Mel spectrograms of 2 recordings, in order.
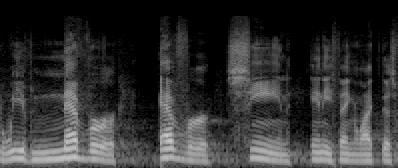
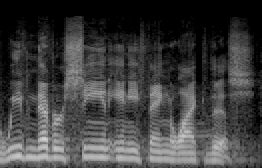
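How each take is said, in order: First: "never" slow and drawn out, then "ever" leaned on; stress on never. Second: Said in the usual way. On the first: Retold or imitated. Synagogue crowd marvels at Jesus, slow stress on "never, ever". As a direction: stretch "We've never, ever" in slow awe. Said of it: "they said". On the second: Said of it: "They said".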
